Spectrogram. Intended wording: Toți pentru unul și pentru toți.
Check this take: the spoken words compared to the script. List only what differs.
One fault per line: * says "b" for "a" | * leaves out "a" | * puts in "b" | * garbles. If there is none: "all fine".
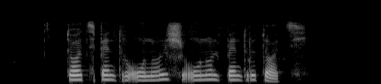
* puts in "unul"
